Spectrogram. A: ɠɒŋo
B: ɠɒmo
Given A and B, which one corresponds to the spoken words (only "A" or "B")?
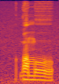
B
